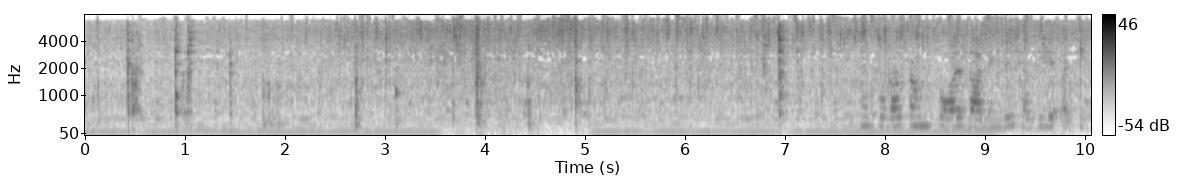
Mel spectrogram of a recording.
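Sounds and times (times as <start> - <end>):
vegetables sizzling in hot oil: 0.0 - 10.0.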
